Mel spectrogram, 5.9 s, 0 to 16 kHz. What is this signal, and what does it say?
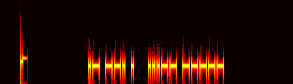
Morse code, heard as a keyed tone, about 28 wpm, 700 Hz. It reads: AGE 30
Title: Practice QSO - Exchange 3 - More Info - 28wpm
